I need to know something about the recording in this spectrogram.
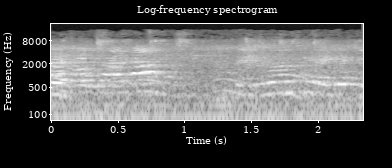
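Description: Children's voices, talking and playing.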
